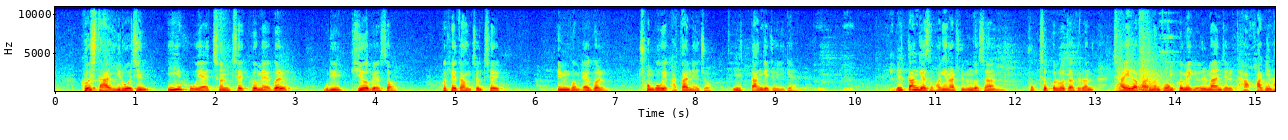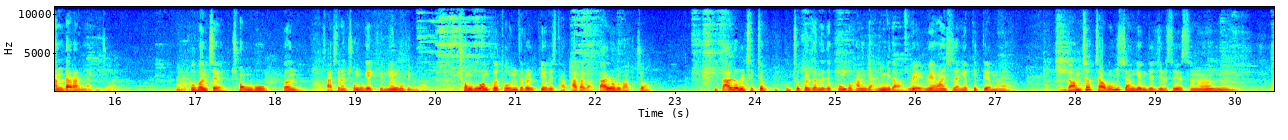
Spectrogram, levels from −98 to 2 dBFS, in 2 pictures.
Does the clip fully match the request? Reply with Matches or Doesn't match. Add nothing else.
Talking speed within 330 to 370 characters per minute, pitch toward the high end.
Doesn't match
